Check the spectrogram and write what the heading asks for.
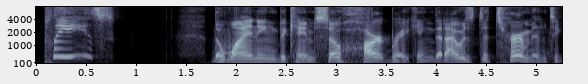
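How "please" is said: very high, slow whimper. A narrator's reading. Trapped sheep begging in the dark, whimpering. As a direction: beg weakly, close to tears. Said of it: "she whimpered".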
